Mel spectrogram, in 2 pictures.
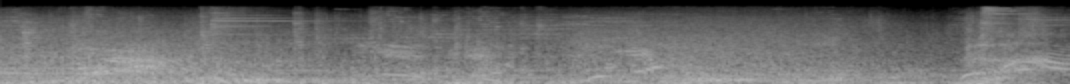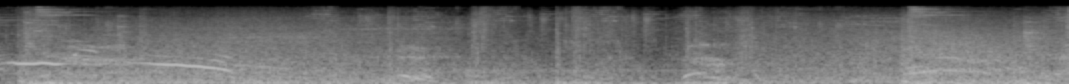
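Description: Blades slash and strike enemies with sharp impacts.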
